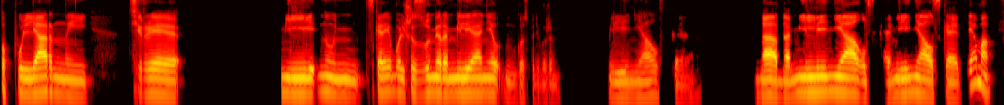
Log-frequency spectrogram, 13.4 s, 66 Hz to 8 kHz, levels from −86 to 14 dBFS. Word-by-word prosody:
популярной, 115 -4 +1 0.5
тире 110 -2 +1 1.3
мили 115 -1 0
ну, 125 -2 -3
н 110 - -5
скорее 120 -6 +1
больше 120 -2 -4
зуммера-милиони 115 +1 +1
м, 100 -5 -7
господи 90 - -15
боже, 85 0 -19 0.7
миллениалская. 95 -3 -9 0.8
Да-да, 105 -2 +4
миллениалская 120 -3 +1
миллениалская 110 -4 0
тема, 175 +4 -1
115 Hz, 70 wpm, -24 LUFS, 100-120 Hz, 1.3 s, Да-да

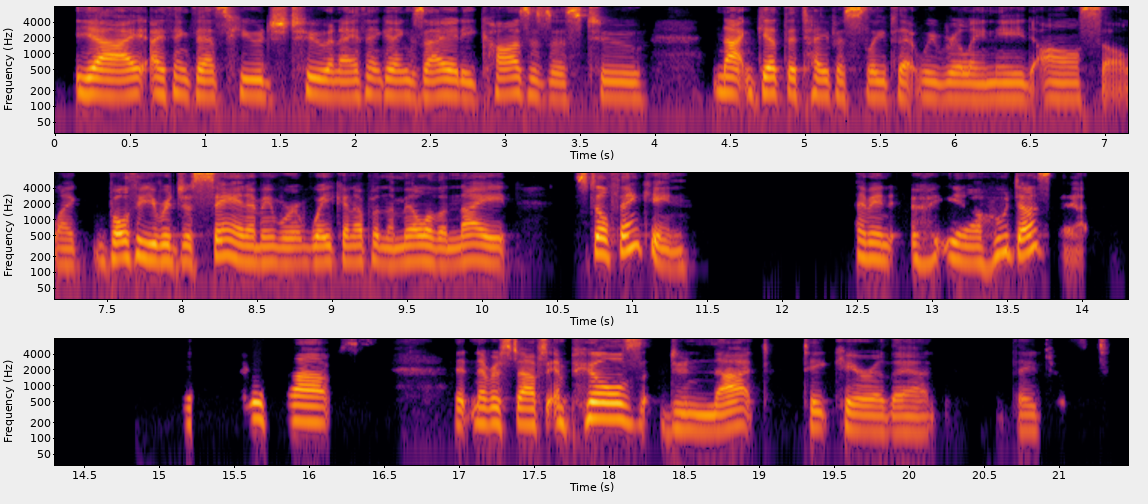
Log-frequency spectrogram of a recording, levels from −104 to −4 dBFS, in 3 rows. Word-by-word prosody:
Yeah, 175 -2 +3
I 160 +2 +1
I 175 - -1
think 170 -2 -9
that 160 -2 -2
is 140 - +8
huge 160 -5 +1
too, 175 -4 -2
and 155 - -6
I 150 +1 -5
think 170 0 -9
anxiety 155 -1 -1
causes 170 -2 -1
us 135 -1 +6
to 145 -3 -6 0.4
not 180 -2 +1
get 180 -2 0
the 170 - -2
type 160 -1 -7
of 155 - -2
sleep 150 +1 +5
that - - -6
we 150 -2 -8
really 140 -1 -7
need 140 0 -8
also, 140 -1 -2
like 140 -2 -10
both 185 +5 0
of 200 - 0
you 175 - +2
were 170 - 0
just 165 0 +8
saying, 205 -6 +4
I - - -1
mean, 155 0 -6
we're 150 0 -6
waking 160 +2 -4
up 160 +2 -6
in 160 - -5
the 145 - -7
middle 165 +2 -1
of 155 - -3
the 145 - -4
night 160 0 -2 0.4
still 230 -2 +5
thinking. 195 - -1 1.1
I 195 - -3
mean, 180 -3 -3
e - - -5
wh 160 +1 -11
you 185 -4 -3
know, 155 0 -6
who 225 - -5
does 240 +7 +3
that? - - -15 1.1
It - - -10 0.4
never 240 -1 +4
stops, 210 -2 0 0.6
it - - -5
never 195 -1 -2
stops, 185 -1 +3
and 195 -4 -5
pills 235 -5 +5 0.2
do 155 -1 -7
not 145 +4 -2 0.2
take 165 -1 -7
care 145 -4 -4
of 135 - -7
that, 130 -1 -9 0.5
they 140 0 -11
just - - -18
160 Hz, 200 wpm, -27 LUFS, 145-180 Hz, 1.1 s, is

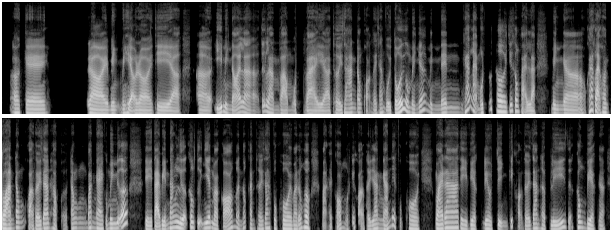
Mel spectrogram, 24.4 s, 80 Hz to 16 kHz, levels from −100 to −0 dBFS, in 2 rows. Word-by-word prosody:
Ô 135 -3 +1
kê. 125 -1 +3 0.9
Rồi, 115 -3 +5
mình 115 0 -2
mình 125 -1 -2
hiểu 110 - +4
rồi, 105 -1 +2
thì, 105 -4 +2
ờ, 95 -2 +1 0.3
ờ, 105 -3 -1
ý 135 +3 +2
mình 140 -7 -2
nói 125 +7 +2
là 115 -10 -2
tức 180 - -3
là 150 -8 +1
vào 105 -1 +1
một 105 -1 -9
vài, 105 0 +1
ờ, 100 0 0
thời 115 -2 -1
gian 135 +3 -3
trong 140 0 -3
khoảng 145 -3 -6
thời 105 - -4
gian 135 +5 -5
buổi 110 -3 0
tối 130 - +6
của 205 - +2
mình 130 -4 -5
á, 185 +7 -1
mình 120 -7 -9
nên 145 +1 -3
gác - - 0
lại - - -1
một 135 +3 -2
chút 255 - -10
thôi 170 -2 +5
chứ 195 - 0
không 185 -2 +1
phải 95 - -2
là 100 -1 +1 0.3
mình, 125 -2 -3
à, 110 -2 +2 0.2
khác 215 +4 +1
lại - - +6
hoàn 145 -2 0
toàn 140 0 +5
trong 170 +2 -2
khoảng - - 0
thời 125 -2 +2
gian 150 +3 +2
học 145 -2 -4
ở - - -15
trong 155 +1 -6
ban 165 0 -2
ngày 140 -3 +1
của 130 - -7
mình 150 +1 +1
nữa. 290 - +4 0.3
Thì 115 -2 +2
tại - - +5
vì 125 -1 +1
năng 165 +6 0
lượng 160 -5 +4
không 175 - +1
tự - - 0
nhiên 165 +1 +1
mà 135 - +2
có, 160 +7 0
mà 180 -1 -5
nó 170 - -8
cần 140 -1 -5
thời 130 -2 -4
gian 155 +3 -2
phục 140 -2 -3
hồi 130 -2 +4
mà, 125 - 0
đúng 140 +6 -2
hông? 175 -5 +4 0.2
Bạn - - -6
phải - - -9
có - - -1
một 140 -1 -11
cái 160 - -6
khoảng - - -4
thời 115 0 -2
gian 140 +2 0
ngắn 125 -3 0
để 240 - -1
phục - - -15
hồi. 130 -3 +1 0.3
Ngoài 140 -1 +5
ra 170 +2 +3
thì 140 -5 0
việc 125 -1 -1
điều 135 -2 +1
chỉnh 110 -3 -2
cái 190 - -1
khoảng - - -11
thời 115 -1 -2
gian 150 +2 -1
hợp 125 -4 -3
lý 125 +9 +2
giữa - - -4
công 175 -2 -1
việc, 135 -5 +3
à, 120 -2 -5
135 Hz, 265 wpm, -24 LUFS, 120-155 Hz, 0.9 s, tối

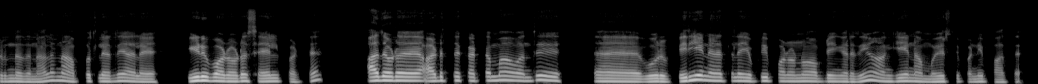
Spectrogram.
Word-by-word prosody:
இருந்ததுனால 135 +3 -2
நான் 160 -5 0
அப்போத்துலேருந்தே 145 +2 -3
அதில 130 -2 -1 0.5
ஈடுபாடோட 160 -5 +5
செயல்பட்டு, 140 0 -3 0.6
அதோட 180 0 +6 0.3
அடுத்த 180 +2 -1
கட்டமா 180 +4 0
வந்து, 165 +6 -1 0.6
அ - - +1 0.5
ஒரு 140 -1 +4 0.2
பெரிய 185 +8 +5
நிலத்தில 165 -1 0
எப்படி 165 +4 -3
பண்ணணும்? 145 0 -1
அப்டீங்கிறதையும் 140 +6 -2
அங்கேயே 145 +2 -1
நான் 130 -2 -3
முயற்சி 135 +1 -4
பண்ணி 125 +2 -4
பார்த்தேன். 110 0 -11
145 Hz, 125 wpm, -23 LUFS, 135-170 Hz, 0.6 s, அதோட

